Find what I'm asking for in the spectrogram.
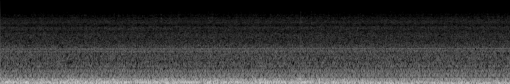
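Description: Piston engines of a DC-3 airliner roar steadily during takeoff in Flight Simulator X, a constant loud low drone with no breaks and no voices.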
